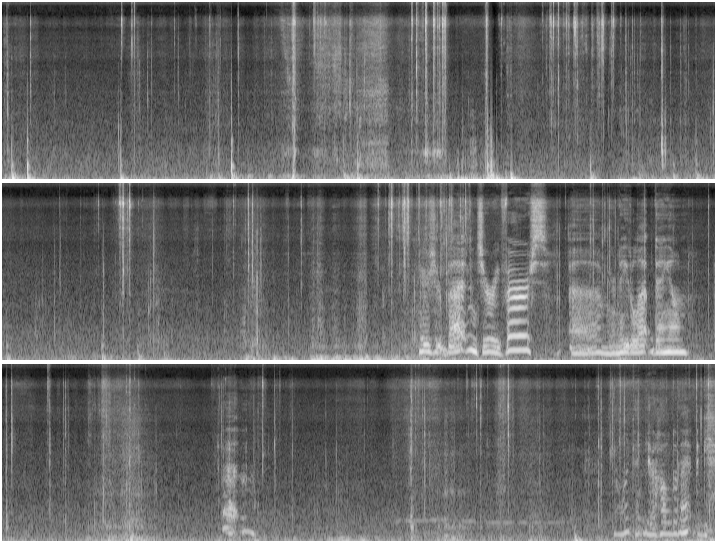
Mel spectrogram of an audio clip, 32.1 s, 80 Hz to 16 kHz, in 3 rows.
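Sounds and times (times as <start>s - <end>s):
rustling: 0.0s - 32.0s
plastic parts clicking and knocking: 6.1s - 13.3s, 14.0s - 17.8s.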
